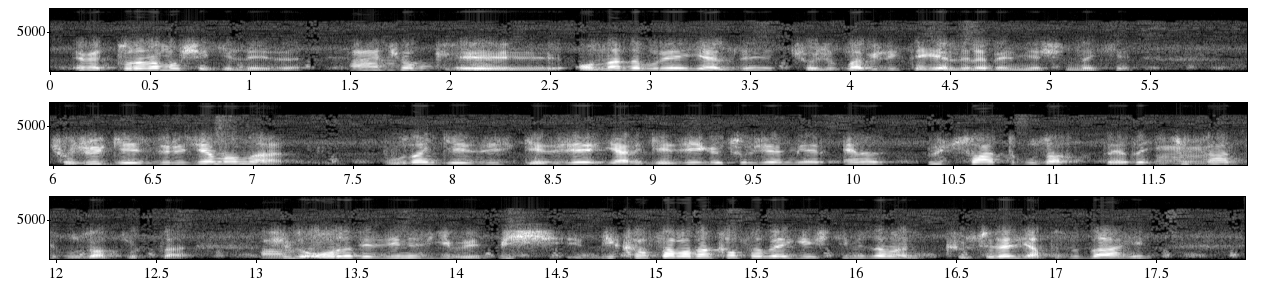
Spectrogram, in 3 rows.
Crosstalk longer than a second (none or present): none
